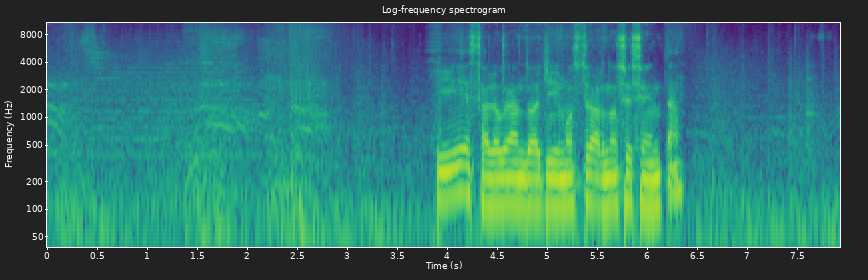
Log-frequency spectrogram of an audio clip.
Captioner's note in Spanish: gemido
